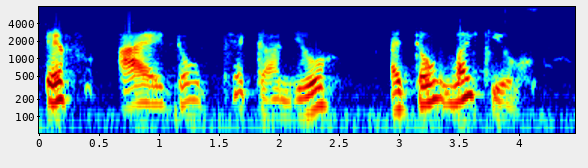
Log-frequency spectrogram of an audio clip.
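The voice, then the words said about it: Imitates another person's voice. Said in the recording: “you said nobody could do an impersonation of you ... I can do it. ... You can do an impression of me.”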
